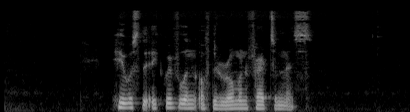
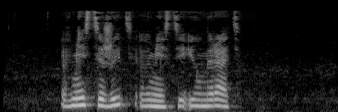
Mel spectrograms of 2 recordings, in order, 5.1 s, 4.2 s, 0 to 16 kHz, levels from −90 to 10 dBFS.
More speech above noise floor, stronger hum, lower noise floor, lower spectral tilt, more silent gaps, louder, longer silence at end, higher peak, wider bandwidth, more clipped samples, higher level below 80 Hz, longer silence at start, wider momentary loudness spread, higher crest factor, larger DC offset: about the same, 48 dB vs 46 dB; neither; first, -78 dBFS vs -69 dBFS; about the same, -6.5 dB/octave vs -6 dB/octave; neither; second, -31 LUFS vs -24 LUFS; about the same, 1.3 s vs 1.25 s; second, -14 dBFS vs -10 dBFS; about the same, 11.5 kHz vs 11.5 kHz; neither; about the same, -66 dBFS vs -68 dBFS; first, 1.45 s vs 0.75 s; about the same, 9 LU vs 9 LU; about the same, 18 dB vs 16 dB; neither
